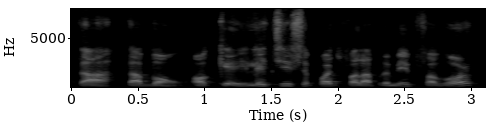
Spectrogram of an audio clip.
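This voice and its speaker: A man's voice: mid-range voice, lively intonation, darkish tone, husky. Patient man teaching over a video call. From Brazil. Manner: patient, repetitive, drawn-out demonstrations. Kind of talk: online class pronunciation lesson. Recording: dull, muffled sound, dry.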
